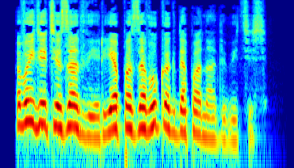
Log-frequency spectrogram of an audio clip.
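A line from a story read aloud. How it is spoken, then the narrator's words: Father barking. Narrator (Russian): рявкнул отец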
